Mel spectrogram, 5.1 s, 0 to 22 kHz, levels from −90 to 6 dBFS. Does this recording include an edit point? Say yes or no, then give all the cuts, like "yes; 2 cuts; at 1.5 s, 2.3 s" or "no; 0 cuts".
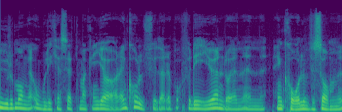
yes; 1 cut; at 4.0 s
